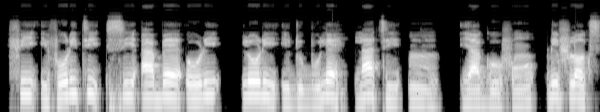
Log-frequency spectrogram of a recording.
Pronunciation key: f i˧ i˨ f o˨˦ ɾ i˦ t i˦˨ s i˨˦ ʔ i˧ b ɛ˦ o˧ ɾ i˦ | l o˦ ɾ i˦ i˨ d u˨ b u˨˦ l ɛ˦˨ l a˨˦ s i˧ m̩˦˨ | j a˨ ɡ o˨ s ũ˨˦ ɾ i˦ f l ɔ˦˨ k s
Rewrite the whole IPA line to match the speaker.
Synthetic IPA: f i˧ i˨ f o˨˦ ɾ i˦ t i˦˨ s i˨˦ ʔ a˧ b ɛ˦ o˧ ɾ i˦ | l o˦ ɾ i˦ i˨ d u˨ b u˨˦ l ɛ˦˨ l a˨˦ t i˧ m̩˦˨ | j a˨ ɡ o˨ f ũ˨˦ ɾ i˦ f l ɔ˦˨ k s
